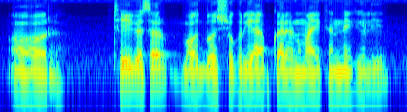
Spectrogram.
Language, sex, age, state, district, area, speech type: Urdu, male, 18-30, Uttar Pradesh, Siddharthnagar, rural, spontaneous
